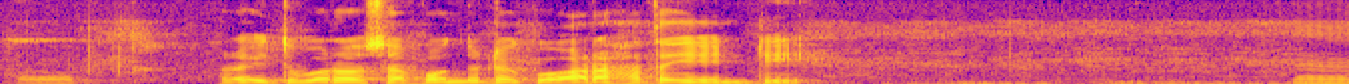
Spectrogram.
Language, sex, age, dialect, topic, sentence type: Telugu, male, 31-35, Utterandhra, agriculture, question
